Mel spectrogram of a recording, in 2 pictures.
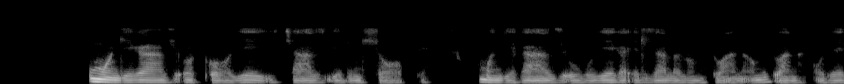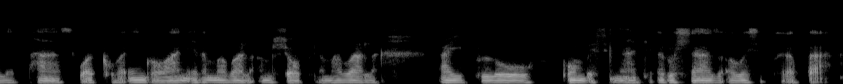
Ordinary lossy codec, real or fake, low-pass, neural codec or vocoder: Opus, 24 kbps; fake; 5.4 kHz; codec, 16 kHz in and 24 kHz out, 1 kbps, XY-Tokenizer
